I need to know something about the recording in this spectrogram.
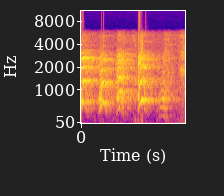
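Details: Malibu, a young female husky newly adopted, throwing a tantrum in bed and refusing to get up; a series of yowling, whining vocalizations with bending pitch, short protesting bursts, while her owner urges her to wake up.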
